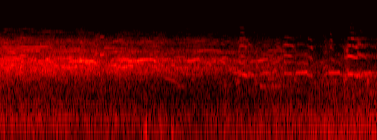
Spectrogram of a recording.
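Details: Gulls calling to frighten off predators, human or bird; a loud burst of overlapping squawks that gradually fades and thins, leaving a few clipped cries near the end.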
